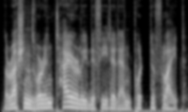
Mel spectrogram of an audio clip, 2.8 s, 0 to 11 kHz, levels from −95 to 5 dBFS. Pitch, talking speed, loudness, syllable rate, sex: 115 Hz, 190 wpm, -20 LUFS, 5.9 syllables/s, male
